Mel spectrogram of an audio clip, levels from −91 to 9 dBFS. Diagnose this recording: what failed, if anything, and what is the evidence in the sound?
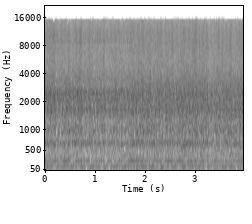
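The converter stage failed: periodic clock jitter from 1.78 s to the end. A rough, metallic edge appears, strongest on high-frequency content, as sidebands spaced around 500 Hz either side of each component. Interference is modulating the sampling clock at that rate.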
